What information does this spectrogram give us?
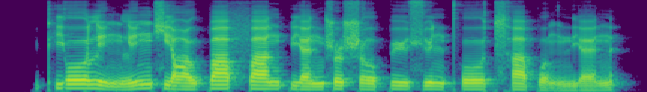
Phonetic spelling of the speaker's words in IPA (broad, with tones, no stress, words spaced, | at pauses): pʰjo˥ʊ̯lḭ˨˩ŋ li˥ŋɕjɑ˧˥ʊ̯pä˥ fa˥n pjɛ˧˥nʂɻ̩˧ʂɤ˧˥ py˥˧ɕy˥˩npʰo˥ʊ̯ t͡sʰä˥˩pɤ̰˨˩ŋ n̪jɛ˧˥n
